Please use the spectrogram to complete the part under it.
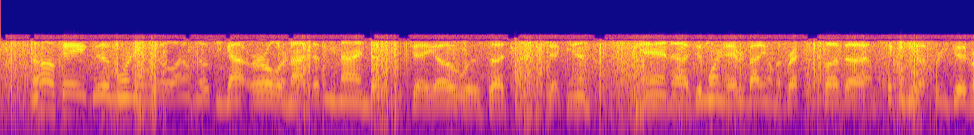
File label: SM 50 Mic Comp 3 TBW Wide Bass 2 Treble 4 Low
